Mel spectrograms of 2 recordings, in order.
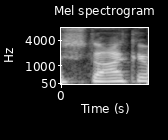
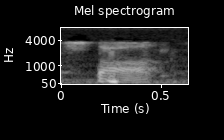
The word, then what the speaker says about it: stalk: There's an L in there. Stalk. It's not stock. Stock is stock, and stalk is stalk.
